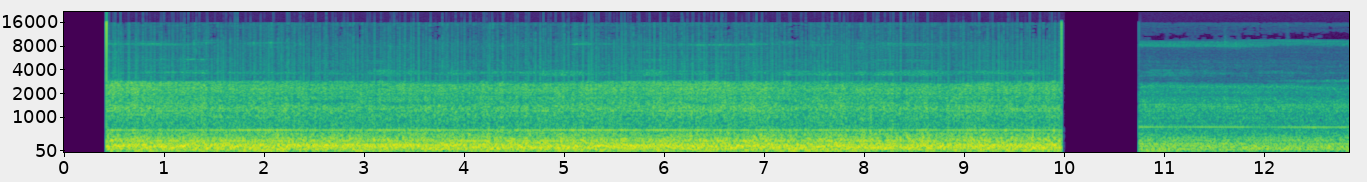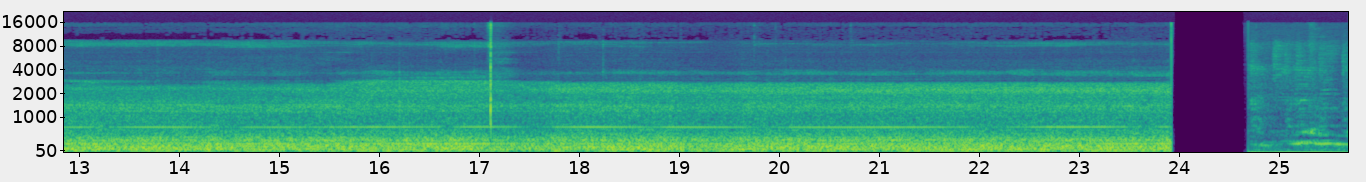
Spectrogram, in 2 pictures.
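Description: Jet airliner cabin noise in flight: the turbofan engines and rushing air make a loud, steady noise with a steady hum in it. About ten seconds in it cuts off abruptly and comes back somewhat quieter, with a steady mid-pitched tone running through it.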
